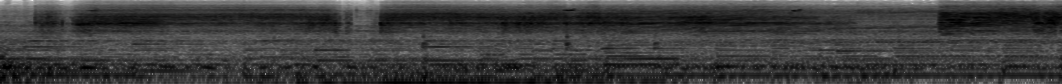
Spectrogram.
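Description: Small rotary carving tool with a cutting bit grinding a slot into the edge of a wooden fin: a steady high-pitched whine with grinding. It stops briefly twice, about half a second in and about three and a half seconds in, softens near the end, then picks up louder just before the end.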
